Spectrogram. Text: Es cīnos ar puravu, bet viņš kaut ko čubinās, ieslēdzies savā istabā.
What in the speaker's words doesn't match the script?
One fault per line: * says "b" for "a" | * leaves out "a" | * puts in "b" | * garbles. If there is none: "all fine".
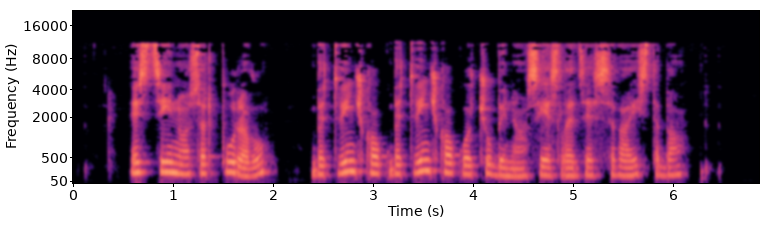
* puts in "bet viņš kaut"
